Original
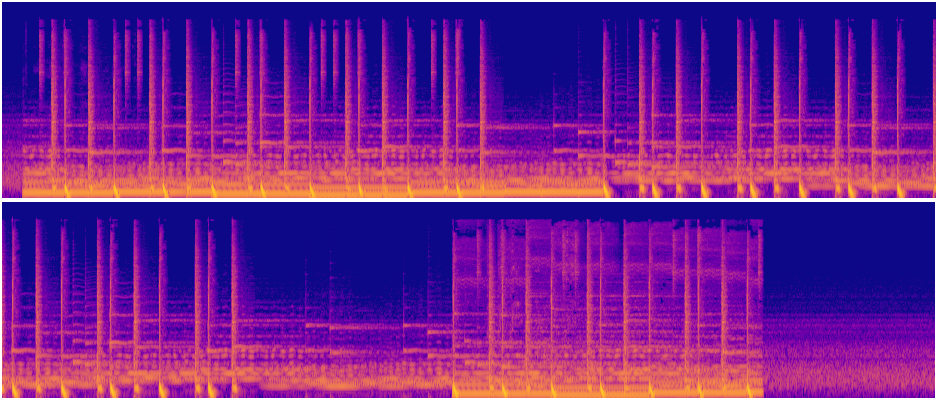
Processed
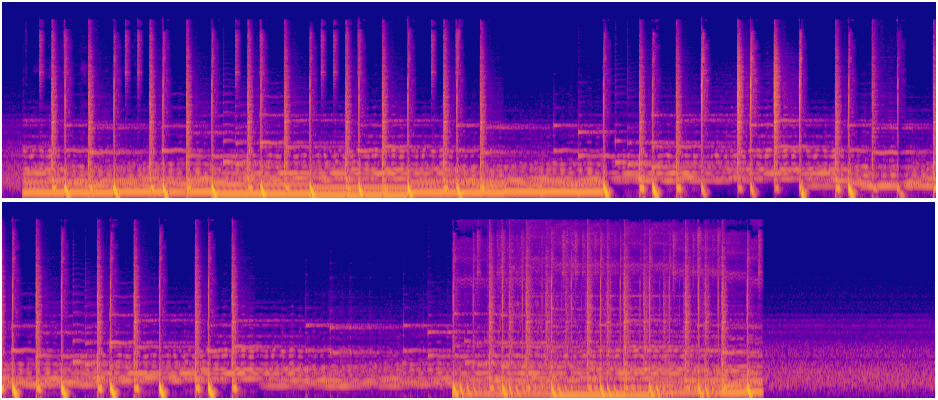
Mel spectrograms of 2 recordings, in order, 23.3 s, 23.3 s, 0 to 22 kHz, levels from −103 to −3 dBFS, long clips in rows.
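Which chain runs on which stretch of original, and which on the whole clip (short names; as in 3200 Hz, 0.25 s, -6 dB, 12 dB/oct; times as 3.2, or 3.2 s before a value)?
8.73–10 HPF 430 Hz 6 dB/oct + bell 5500 Hz +12.5 dB 2.5 oct
10.73–11.39 high shelf 5600 Hz +7 dB + comb 5.8 ms, depth 94% + compressor 20:1, threshold -32 dBFS
15.5–20.66 low shelf 430 Hz -5 dB + split-band echo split 390 Hz, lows 83 ms, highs 0.247 s, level -6 dB
whole clip: dry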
